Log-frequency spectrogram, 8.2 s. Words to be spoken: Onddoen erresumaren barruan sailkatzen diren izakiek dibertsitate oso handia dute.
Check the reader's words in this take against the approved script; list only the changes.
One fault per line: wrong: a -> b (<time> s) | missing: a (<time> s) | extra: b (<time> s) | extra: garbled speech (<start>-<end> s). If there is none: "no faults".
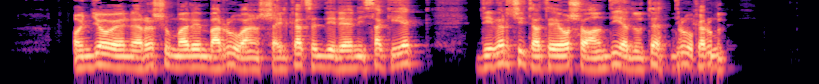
extra: garbled speech (6.7-7.3 s)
